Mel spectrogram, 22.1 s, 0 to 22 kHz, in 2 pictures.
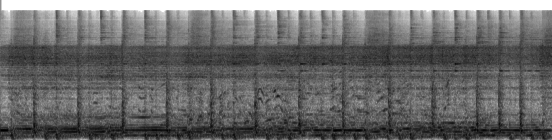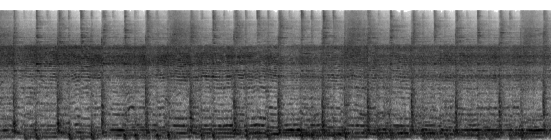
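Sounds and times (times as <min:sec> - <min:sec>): drum kit beat: 0:00.0 - 0:22.0
electric guitar: 0:00.0 - 0:22.0.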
